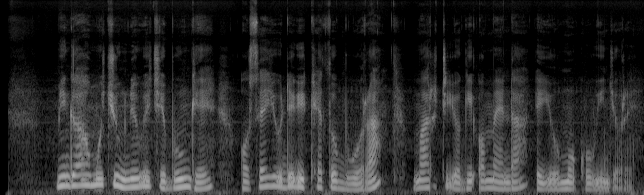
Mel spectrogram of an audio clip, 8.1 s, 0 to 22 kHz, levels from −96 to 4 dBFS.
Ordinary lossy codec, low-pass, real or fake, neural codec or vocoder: none; none; real; none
